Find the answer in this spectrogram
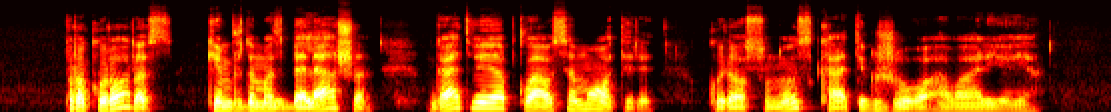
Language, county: Lithuanian, Klaipėda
